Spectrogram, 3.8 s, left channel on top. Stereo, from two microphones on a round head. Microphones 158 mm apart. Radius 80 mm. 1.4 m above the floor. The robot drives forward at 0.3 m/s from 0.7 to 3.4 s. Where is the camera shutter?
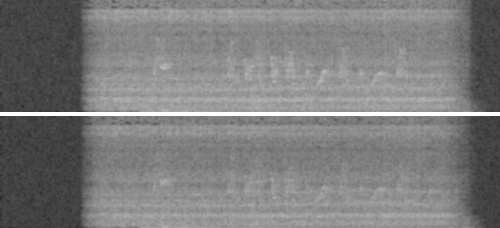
I don't hear a camera shutter.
